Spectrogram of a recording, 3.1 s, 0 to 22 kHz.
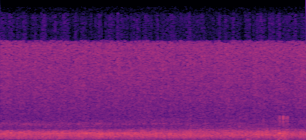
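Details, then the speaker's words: Swedish Optimus 8R camping stove heating up after the cap seal was replaced and it was cleaned out; even, steady rushing roar at full flame, no sputter or surging; the new seal holds, normal burner roar. "Oh, it's roaring. That's how it's supposed to sound. Big Dan, you're a genius. Look at that sucker roar."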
